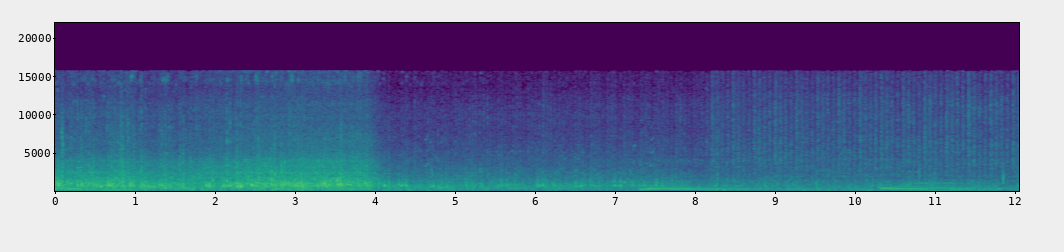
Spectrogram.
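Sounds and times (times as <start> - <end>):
train wheels rattling on rails: 0.0 - 12.0.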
